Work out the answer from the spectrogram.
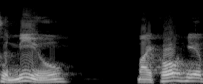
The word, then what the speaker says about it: mu: upper case in a capital in a capital pronounce Mu my code here pronounce a mu again.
